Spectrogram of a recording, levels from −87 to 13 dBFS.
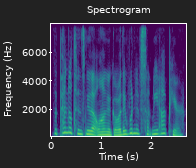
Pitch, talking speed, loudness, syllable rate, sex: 240 Hz, 310 wpm, -14 LUFS, 6.8 syllables/s, female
